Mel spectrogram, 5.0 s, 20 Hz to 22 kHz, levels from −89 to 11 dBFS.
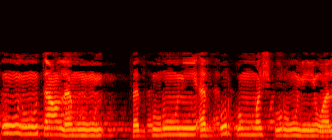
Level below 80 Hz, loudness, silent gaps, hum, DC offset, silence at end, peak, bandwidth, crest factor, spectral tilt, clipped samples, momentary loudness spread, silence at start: -66 dBFS; -31 LUFS; none; none; under 0.1%; 0 s; -14 dBFS; 5 kHz; 16 dB; -4.5 dB/octave; under 0.1%; 7 LU; 0 s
